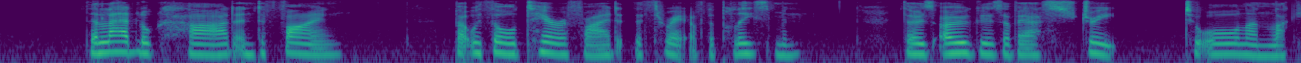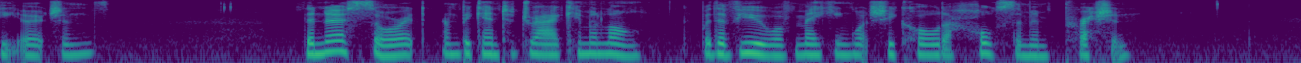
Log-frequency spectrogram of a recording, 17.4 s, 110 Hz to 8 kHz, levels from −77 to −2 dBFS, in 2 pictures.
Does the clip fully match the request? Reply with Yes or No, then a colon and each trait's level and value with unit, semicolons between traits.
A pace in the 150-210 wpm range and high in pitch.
Yes: average, 155 wpm; high, 205 Hz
